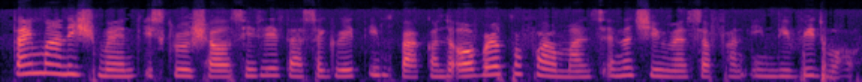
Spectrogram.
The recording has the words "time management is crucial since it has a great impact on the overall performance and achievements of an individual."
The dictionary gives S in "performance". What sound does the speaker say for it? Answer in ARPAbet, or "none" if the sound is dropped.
S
